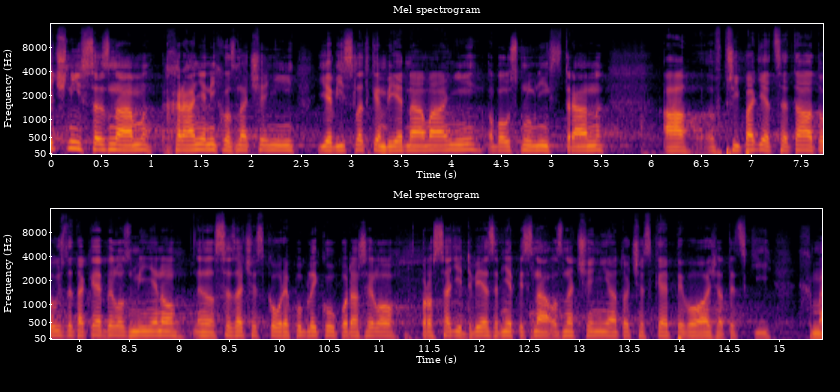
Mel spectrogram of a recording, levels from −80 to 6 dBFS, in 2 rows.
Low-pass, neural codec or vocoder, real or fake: 14.4 kHz; vocoder, 44.1 kHz, 128 mel bands every 512 samples, BigVGAN v2; fake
